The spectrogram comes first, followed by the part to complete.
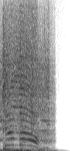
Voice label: "come on", vox FX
